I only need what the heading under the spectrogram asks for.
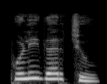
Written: ಪುಲ್ಗರ್ಚು

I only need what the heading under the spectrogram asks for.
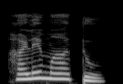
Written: ಹೊಳೆಮತ್ತಿ

